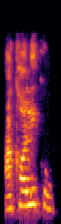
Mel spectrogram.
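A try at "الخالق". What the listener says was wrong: al, you're leaving out the lam. The lam tarif has sukun. Al khaliqu. Al khaliqu. So we pronounce the lam with sukun because kha is a moon letter.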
